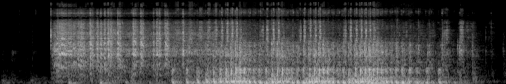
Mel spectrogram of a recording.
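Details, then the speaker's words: Kids' Chinese 110cc ATV fitted with a brand-new carburetor, choke off: it catches, revs raggedly for about four seconds, then fades out. The new carb still leaks; the mixture screw at the bottom was found fully tightened. "out the choke on so now it's off and now it's still leaking I'm not sure why it's leaking brand new carb but we'll see now"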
